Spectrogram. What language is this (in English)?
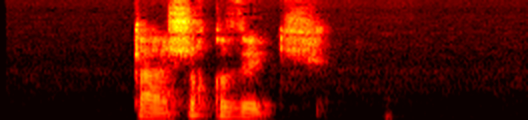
Kabyle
